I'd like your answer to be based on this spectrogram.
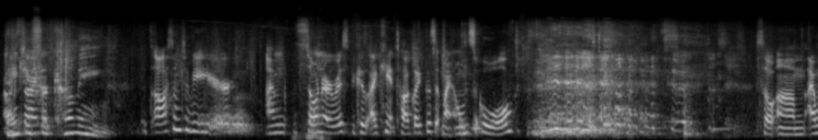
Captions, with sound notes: Thank you for coming. It's awesome to be here. I'm so nervous because I can't talk like this at my own school. [LAUGHTER]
